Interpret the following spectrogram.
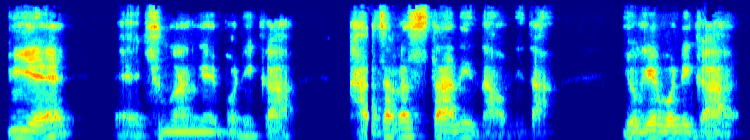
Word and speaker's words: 카자흐스탄: 그 위에 중앙에 보니까 카자흐스탄이 나옵니다 여기에 보니까 이분들 그 발음이 가사인데 스탄이 카자흐스탄 이게 그분들의 정확한 발음이라고 그래서 이제에 카자흐스탄은 워낙 이게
